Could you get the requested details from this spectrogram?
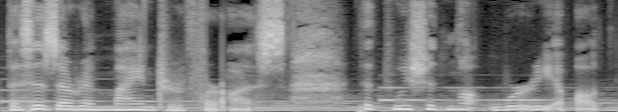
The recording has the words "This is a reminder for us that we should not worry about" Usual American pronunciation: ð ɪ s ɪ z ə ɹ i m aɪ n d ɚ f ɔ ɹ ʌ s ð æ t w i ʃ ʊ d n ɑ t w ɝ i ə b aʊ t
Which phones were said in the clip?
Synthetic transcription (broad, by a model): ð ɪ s ɪ z ə ɹ i m aɪ n d ɚ f ɔ ɹ ʌ s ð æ t w i ʃ ʊ d n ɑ t w ɝ i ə b aʊ t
